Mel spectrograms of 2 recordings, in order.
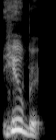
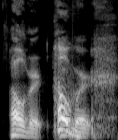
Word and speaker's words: Hobart: He's like, oh, y'all Romans, y'all down in Hobart, Hubert. How you say it? Hobart. Right? Yeah.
